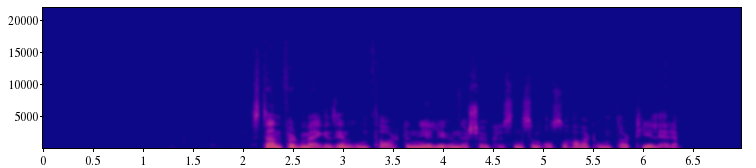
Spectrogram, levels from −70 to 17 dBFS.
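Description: Speech with generation loss throughout. It sounds swirly, hollow and smeared, with blurred attacks. This likely comes from about five lossy re-encodes, consistent with AAC-LC at 96 kbit/s.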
